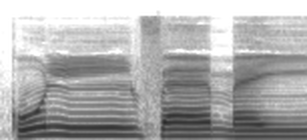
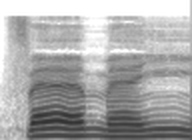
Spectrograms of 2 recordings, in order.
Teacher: Mana ada bunyi nun dah. Sebab apa? Sebab nun telah dimasukkan ke dalam ya. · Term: idgham ma'al gunnah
